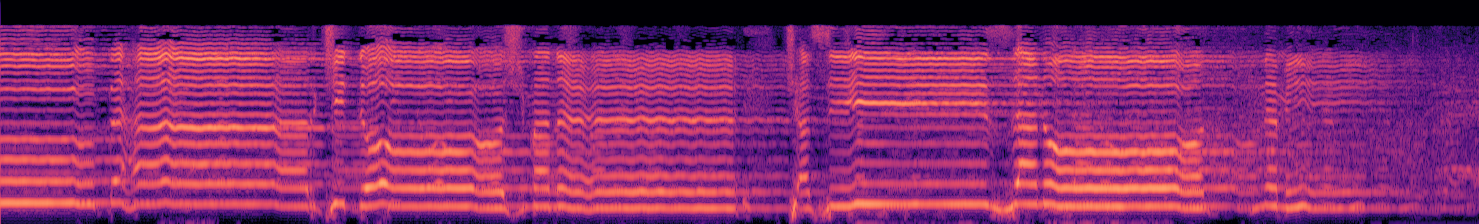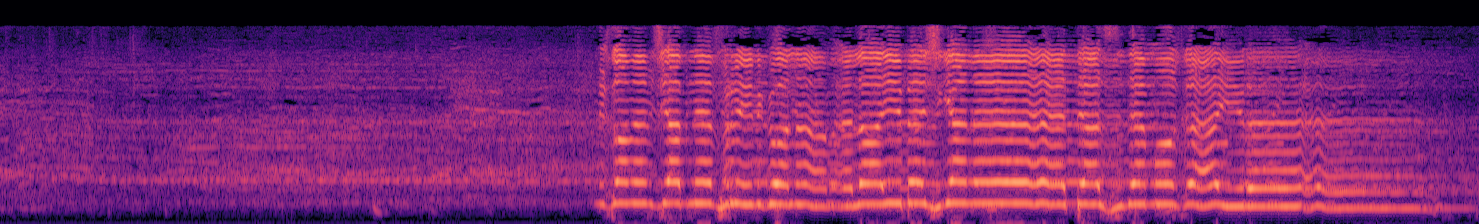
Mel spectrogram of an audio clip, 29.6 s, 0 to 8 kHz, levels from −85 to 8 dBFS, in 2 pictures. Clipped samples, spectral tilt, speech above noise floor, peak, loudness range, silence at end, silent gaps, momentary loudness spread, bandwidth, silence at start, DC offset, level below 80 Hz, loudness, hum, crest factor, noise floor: under 0.1%; -7.5 dB/octave; 23 dB; -2 dBFS; 20 LU; 0 s; none; 22 LU; 5.8 kHz; 0 s; under 0.1%; -62 dBFS; -12 LUFS; none; 14 dB; -37 dBFS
